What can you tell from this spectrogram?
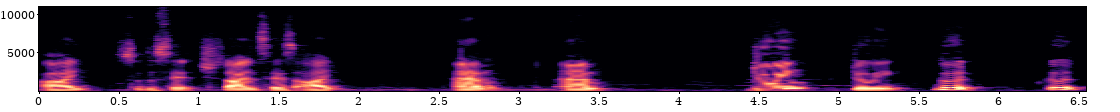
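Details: Imitated amnesic aphasia (speaker's own label): word-by-word repeated speech as in a grown-up child who can only produce words after each one is prompted, not a real patient.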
